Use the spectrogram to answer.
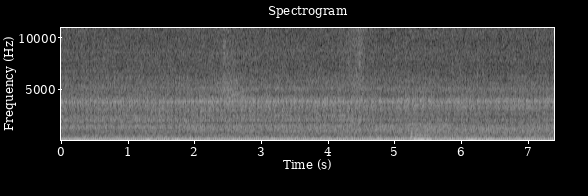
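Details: VW Polo Sedan (CFNA), 102,239 km, cold start at −2.5 °C, not-fresh oil: cold idle with a light, uneven ticking knock over the steady hum for about two minutes, cause not pinned down.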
